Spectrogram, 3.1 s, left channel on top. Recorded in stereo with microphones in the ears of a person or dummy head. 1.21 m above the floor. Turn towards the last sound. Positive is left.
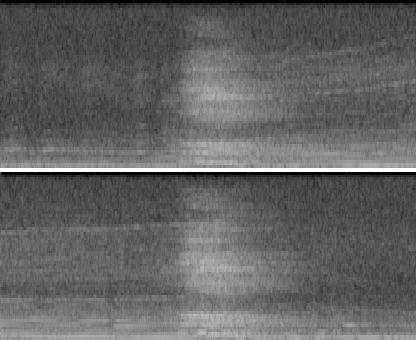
turn(degrees=-55)  # may be behind; listen again after turning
